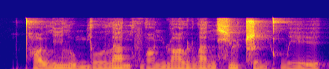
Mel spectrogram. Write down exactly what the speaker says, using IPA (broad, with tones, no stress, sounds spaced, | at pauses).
t̪ʰ ɑ̰˨˩ ʊ̯ l i˦ l ṵ˨˩ m j o˨˦ ʊ̯ l a˦ n f w ɑ˨˦ ŋ ɻ ɑ˥˨ ʊ̯ ɻ w a˥˨ n ɕ y˦ ʈ͡ʂ ə˨˦ n kʰ w ḛ˨˩ ɪ̯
